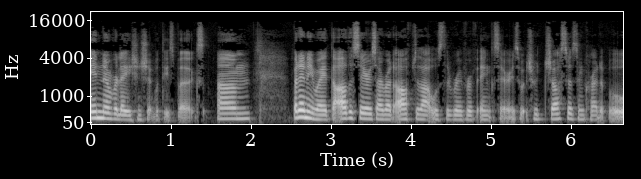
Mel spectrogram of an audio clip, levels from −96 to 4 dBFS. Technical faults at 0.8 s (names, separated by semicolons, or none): none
